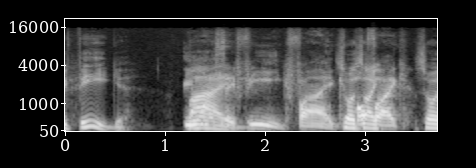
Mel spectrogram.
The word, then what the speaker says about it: Feig: It is Paul Feig. Paul Feig. Paul Feig. Yes. Feig. Paul Feig. You want to say fig? You want to say feig? You want to say feig? Feig. So Paul Feig.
